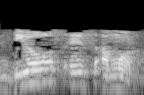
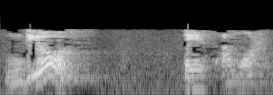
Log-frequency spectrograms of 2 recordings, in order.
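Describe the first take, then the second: First: No word is given extra stress. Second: The word Dios is stressed. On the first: "no estoy enfatizando en ninguna palabra" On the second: "Estoy enfatizando Dios"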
